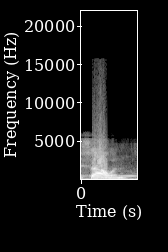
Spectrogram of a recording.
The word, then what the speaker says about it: Samhain: Almost didn't pronounce it correctly. Samhain.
